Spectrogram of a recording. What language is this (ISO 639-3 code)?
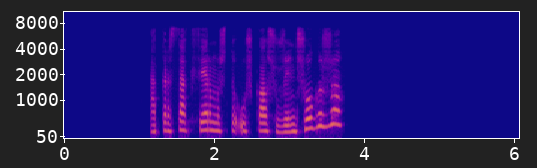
chm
